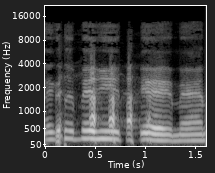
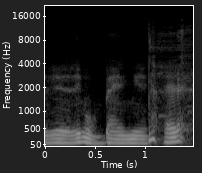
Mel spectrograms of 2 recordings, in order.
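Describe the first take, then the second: First: Higher, laughing through the line. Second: Quiet muttered dread. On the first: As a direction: laugh at your own bad luck. Retelling fear of denial, laughing. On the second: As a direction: mutter it to yourself, resigned. Walking out of parole hearing. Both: Retold or imitated.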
